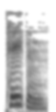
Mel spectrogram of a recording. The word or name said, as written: paityn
